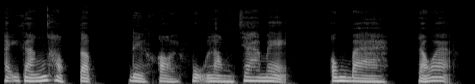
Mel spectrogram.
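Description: A woman voicing a frail, gentle grandfather in his nineties who speaks weakly and breathily in an audiobook. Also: sits low, a little slow, no room sound, studio quality. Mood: tender. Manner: weak and whispery.

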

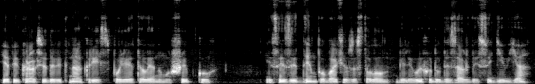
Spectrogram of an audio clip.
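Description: A male narrator reads a story in a measured way, his voice low with a gravelly creak. The sound is close and dry. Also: fairly bright tone, no echo. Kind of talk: audiobook narration.

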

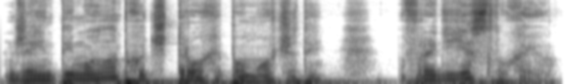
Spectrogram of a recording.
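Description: Reproachful young wife, insistent, warm tone, male narrator voicing. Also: medium pitch, very animated, moderate pace, no room sound, studio quality. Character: young wife, wounded and demanding.

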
